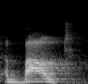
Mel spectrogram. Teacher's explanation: we are putting stress on the second syllable, बाउट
